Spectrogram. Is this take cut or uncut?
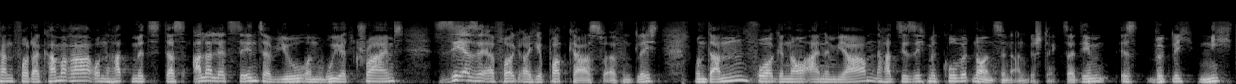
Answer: uncut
